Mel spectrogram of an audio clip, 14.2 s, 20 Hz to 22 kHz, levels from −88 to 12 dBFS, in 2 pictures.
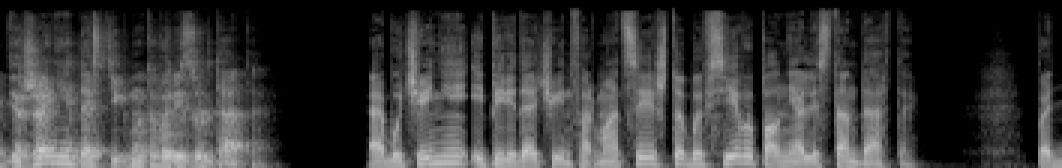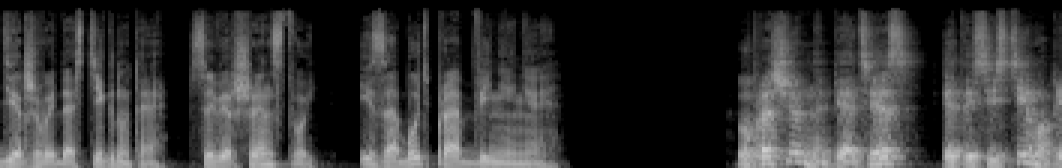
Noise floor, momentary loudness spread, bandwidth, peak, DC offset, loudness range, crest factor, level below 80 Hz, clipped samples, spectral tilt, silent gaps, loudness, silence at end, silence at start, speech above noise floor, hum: -57 dBFS; 11 LU; 17 kHz; -2 dBFS; under 0.1%; 3 LU; 18 dB; -48 dBFS; under 0.1%; -5 dB/octave; 2.31-2.40 s, 10.96-11.91 s; -19 LUFS; 0 s; 0 s; 38 dB; none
